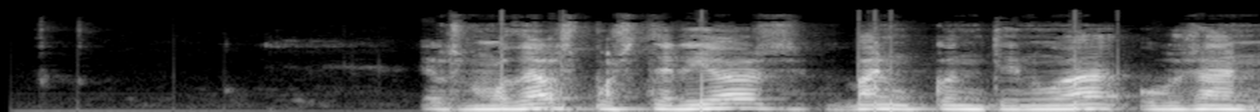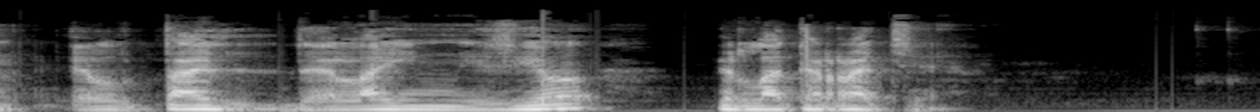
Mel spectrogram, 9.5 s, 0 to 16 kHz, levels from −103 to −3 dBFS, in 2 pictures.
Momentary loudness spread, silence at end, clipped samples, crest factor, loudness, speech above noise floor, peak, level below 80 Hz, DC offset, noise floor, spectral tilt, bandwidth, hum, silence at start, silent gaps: 12 LU; 1.2 s; under 0.1%; 18 dB; -20 LUFS; 46 dB; -4 dBFS; -42 dBFS; under 0.1%; -66 dBFS; -7 dB/octave; 7.6 kHz; none; 1.6 s; none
